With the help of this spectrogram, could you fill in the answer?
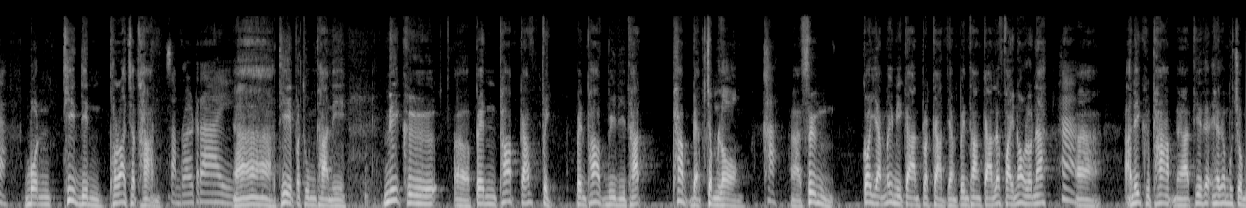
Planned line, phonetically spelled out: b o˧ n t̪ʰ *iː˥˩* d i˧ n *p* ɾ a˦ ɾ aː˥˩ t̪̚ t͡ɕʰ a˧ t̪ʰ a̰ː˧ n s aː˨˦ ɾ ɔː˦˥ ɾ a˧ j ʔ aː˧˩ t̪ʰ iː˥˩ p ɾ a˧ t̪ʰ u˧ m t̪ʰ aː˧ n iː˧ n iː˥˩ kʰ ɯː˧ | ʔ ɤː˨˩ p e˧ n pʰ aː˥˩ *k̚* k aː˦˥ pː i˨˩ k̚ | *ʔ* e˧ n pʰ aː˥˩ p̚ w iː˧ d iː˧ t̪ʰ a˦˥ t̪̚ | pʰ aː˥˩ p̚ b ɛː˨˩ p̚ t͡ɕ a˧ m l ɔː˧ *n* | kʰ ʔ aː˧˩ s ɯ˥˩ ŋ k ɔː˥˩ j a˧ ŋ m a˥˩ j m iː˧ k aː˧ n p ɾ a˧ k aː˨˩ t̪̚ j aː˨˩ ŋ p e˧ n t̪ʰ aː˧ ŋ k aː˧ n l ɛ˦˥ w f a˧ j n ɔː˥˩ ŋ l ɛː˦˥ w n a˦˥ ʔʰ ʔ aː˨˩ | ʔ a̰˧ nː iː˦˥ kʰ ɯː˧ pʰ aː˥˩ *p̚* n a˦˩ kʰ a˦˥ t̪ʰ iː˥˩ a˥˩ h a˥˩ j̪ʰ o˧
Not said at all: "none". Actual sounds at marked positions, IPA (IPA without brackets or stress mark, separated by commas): iː˥˩, pʰ, p̚, p, ŋ, p̚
